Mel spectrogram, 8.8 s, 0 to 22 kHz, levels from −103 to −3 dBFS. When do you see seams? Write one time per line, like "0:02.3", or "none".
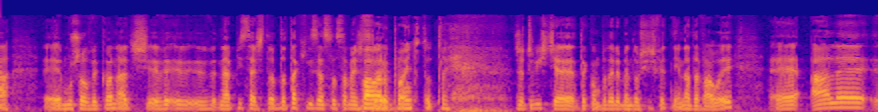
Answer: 0:03.6
0:05.1

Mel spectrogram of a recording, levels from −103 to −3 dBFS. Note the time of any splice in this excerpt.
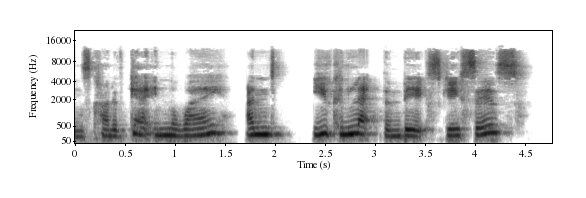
0:01.6

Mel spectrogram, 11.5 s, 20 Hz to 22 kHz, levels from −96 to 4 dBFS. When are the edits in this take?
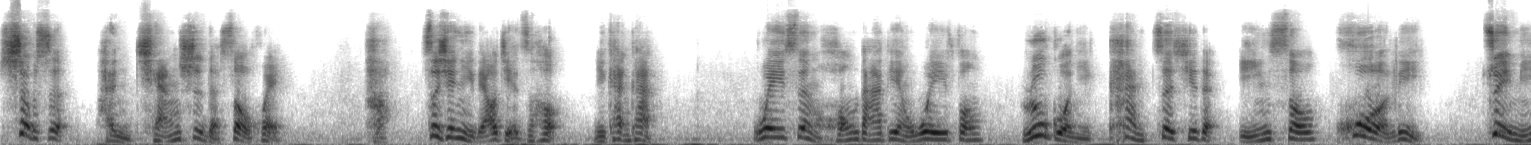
0:10.0

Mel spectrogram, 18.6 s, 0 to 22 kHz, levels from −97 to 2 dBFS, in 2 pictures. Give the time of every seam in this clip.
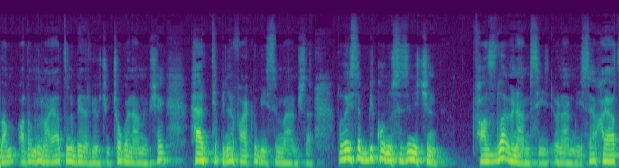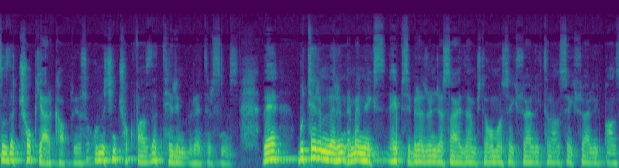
0:14.5

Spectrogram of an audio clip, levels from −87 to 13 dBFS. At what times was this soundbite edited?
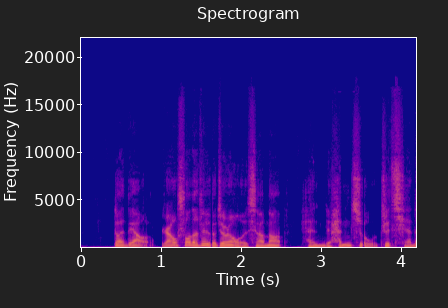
0:01.0
0:02.6

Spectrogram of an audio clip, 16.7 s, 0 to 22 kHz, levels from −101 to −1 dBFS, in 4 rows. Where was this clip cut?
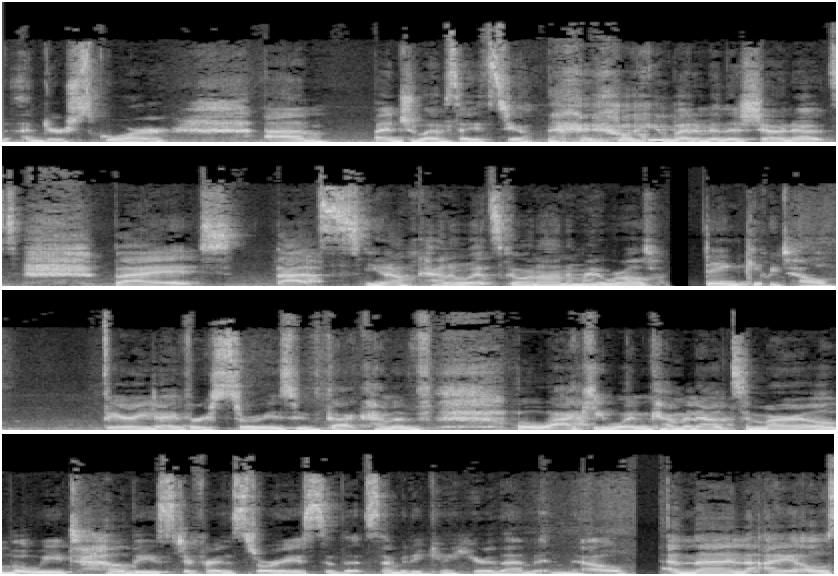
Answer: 0:08.0

